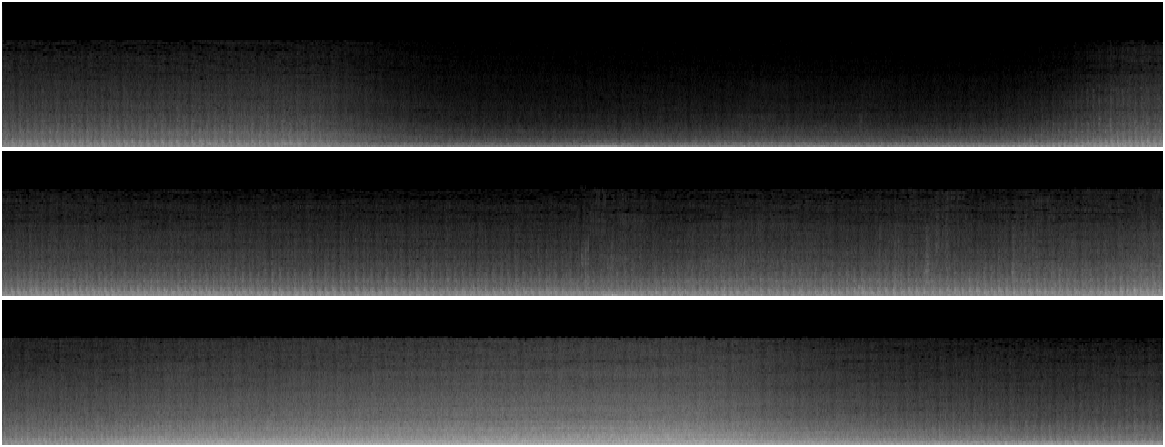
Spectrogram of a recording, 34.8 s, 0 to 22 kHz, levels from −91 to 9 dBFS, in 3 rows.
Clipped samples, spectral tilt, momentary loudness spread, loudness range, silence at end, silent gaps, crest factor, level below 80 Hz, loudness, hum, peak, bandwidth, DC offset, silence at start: under 0.1%; -5.5 dB/octave; 20 LU; 20 LU; 0 s; none; 18 dB; -36 dBFS; -31 LUFS; none; -12 dBFS; 16.5 kHz; under 0.1%; 0 s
